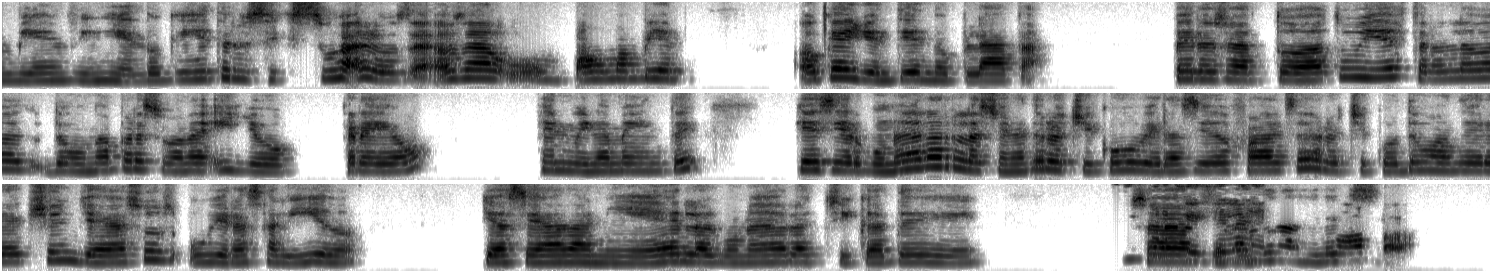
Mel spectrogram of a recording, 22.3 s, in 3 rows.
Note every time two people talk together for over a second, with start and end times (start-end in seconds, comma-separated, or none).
20.4-21.8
